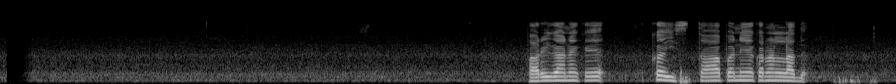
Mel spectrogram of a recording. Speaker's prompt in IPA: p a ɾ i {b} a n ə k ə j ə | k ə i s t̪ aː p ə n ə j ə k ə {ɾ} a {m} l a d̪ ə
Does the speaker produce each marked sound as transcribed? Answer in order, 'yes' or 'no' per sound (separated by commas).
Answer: no, yes, no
